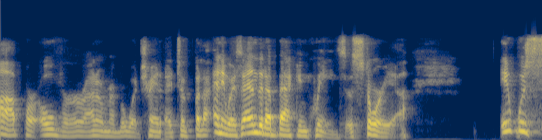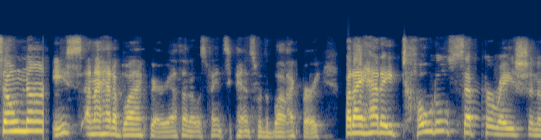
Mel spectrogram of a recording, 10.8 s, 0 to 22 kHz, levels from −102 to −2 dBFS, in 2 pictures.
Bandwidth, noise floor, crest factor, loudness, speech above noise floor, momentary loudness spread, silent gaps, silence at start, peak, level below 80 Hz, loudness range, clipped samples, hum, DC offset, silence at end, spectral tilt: 7.8 kHz; -64 dBFS; 18 dB; -20 LUFS; 45 dB; 14 LU; none; 0 s; -2 dBFS; -64 dBFS; 2 LU; under 0.1%; none; under 0.1%; 0 s; -4.5 dB/octave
